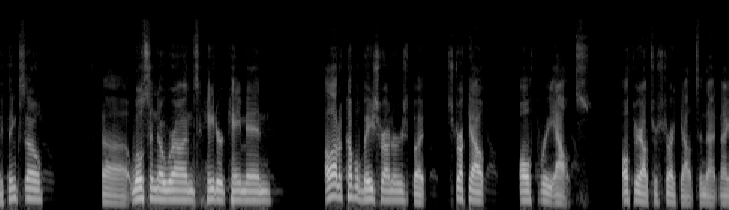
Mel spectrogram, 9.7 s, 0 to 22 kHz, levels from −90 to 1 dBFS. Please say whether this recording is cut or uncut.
uncut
